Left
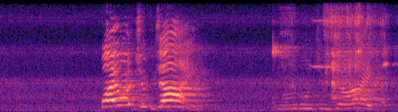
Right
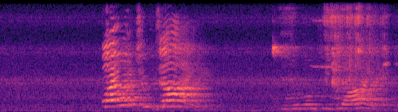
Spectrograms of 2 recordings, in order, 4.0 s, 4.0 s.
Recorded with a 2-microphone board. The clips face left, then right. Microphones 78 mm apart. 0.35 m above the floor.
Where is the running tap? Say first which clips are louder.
Left 4 dB; 60° left (ahead or behind), 2.5 m.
